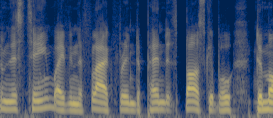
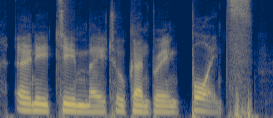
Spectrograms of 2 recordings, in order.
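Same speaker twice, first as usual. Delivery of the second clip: put-on Austrian accent; 4 semitones lower than usual. Quoting a teammate request in the league: Arnold Schwarzenegger voice. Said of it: "in my best Arnold Arnie Arnold Schwarzenegger voice".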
